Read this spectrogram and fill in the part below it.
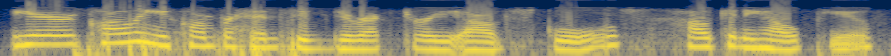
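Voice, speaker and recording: A woman's voice: mid-range voice, expressive, normal speed. A woman working as a phone agent, handling a customer service call. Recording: slightly dull telephone line.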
